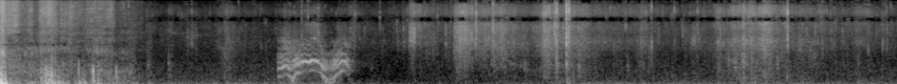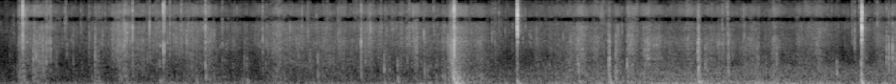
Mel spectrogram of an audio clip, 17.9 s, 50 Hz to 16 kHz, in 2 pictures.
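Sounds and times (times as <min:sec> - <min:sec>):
footsteps: 0:00.0 - 0:01.3, 0:10.1 - 0:17.9.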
